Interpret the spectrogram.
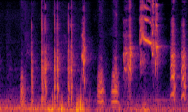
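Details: Black-winged myna (Jalak Kebo, white-eyed type) singing vigorously with head-nodding, a training recording for cage birds: rapid run of harsh, buzzy squawks and clicks, then a bright, sharply falling whistle near the end over a low background rumble.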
